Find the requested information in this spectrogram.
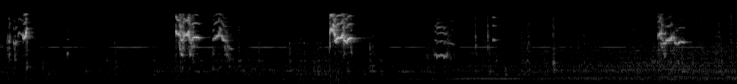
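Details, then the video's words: Rosy-faced lovebird producing loud, harsh, high chirps in irregular bursts, a few doubled, softer squeaks between them, and a faint continuous high tone in the background. "Lovebird Chirping Sounds"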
